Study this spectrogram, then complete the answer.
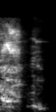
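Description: An elderly dog gives a short, close cough, one harsh burst followed by a softer second rasp.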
